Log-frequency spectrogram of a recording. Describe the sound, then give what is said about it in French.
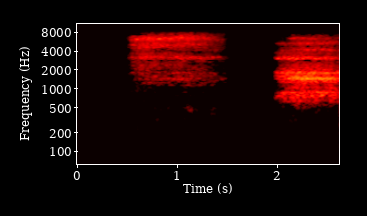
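Two long, breathy exhalations blow air out during a calming breathing exercise, the first about a second long and the second slightly shorter, each a soft, hissing rush separated by a brief silence. “juste souffler”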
